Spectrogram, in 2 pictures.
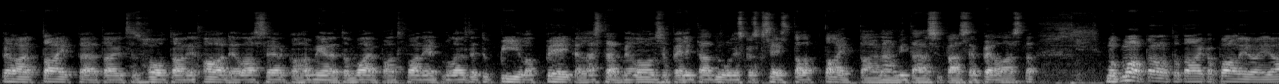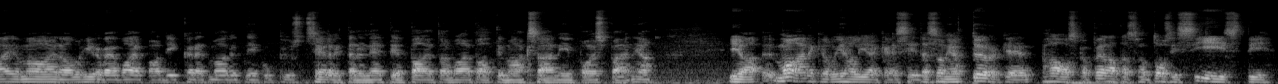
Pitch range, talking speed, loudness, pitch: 105-115 Hz, 200 wpm, -25 LUFS, 110 Hz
